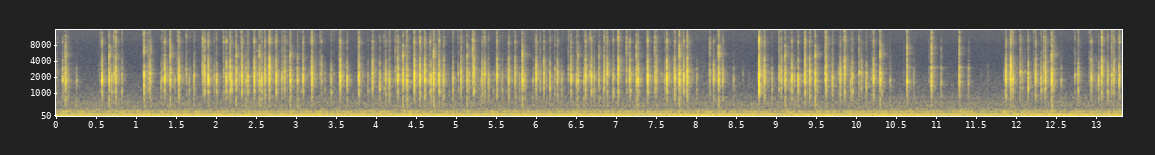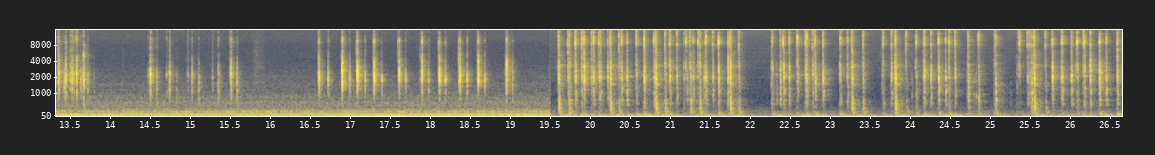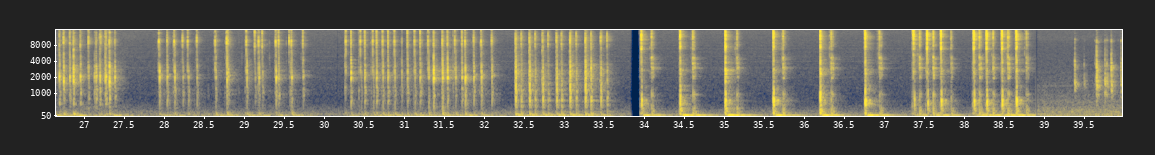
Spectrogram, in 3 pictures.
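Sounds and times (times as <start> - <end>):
mechanical keyboard typing: 0.0 - 13.8, 14.5 - 15.7, 16.6 - 39.9
steady low hum: 0.0 - 19.6.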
